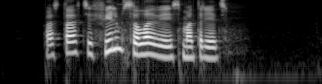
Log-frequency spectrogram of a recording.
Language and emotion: Russian, neutral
